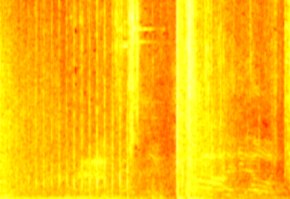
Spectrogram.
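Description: A grenade explodes with a sharp boom.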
